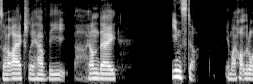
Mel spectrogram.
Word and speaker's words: Hyundai: I need to keep pronouncing this right. Hyundai.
